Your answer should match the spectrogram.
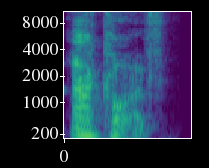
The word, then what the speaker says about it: arXiv: First up, from a paper dated 27th of February 2019, published online in Archive.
